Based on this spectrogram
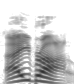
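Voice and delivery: big hyped announcer call; excited shout. Acted. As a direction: yell the show name out loud. Hosts shout the show's name.

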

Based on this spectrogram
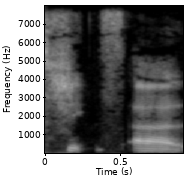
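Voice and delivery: ordinary talk, nothing marked

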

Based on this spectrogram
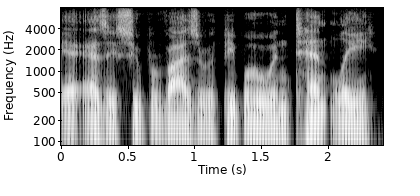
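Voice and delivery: normal talking voice

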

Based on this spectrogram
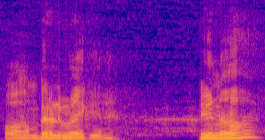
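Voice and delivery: limp, defeated monotone; put-on feeble wimp voice. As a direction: complain like a wilted noodle.

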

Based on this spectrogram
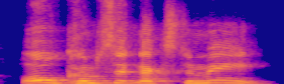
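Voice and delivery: high-pitched imitation of a friend; high mock-sociable voice; inviting friend. Voicing the friend's eager invitation.

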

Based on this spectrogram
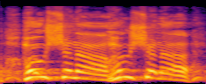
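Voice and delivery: high-pitched mock chant of acclaim; imitated crowd shout. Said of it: "everyone would be shouting louder and louder".

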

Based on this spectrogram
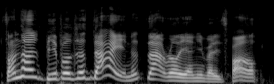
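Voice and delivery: very high, innocent little cleric voice; squeaky sweet matter-of-factness; Rolda. Shown as a demonstration. Grave cleric explaining death, high cinnamon-roll voice. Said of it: "My kobold cleric".

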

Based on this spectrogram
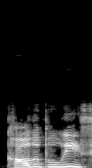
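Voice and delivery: loud urgent order. Retold or imitated. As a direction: tell her firmly to call the police. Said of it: "he said immediately".

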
